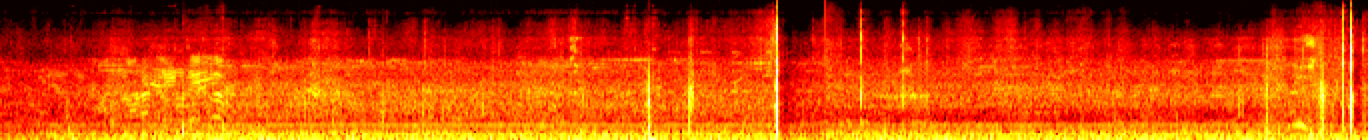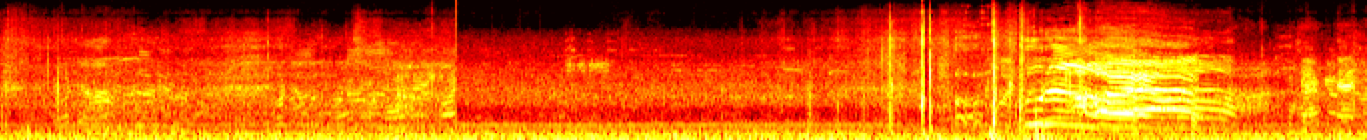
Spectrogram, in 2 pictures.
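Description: Cricket-field ambience picked up by a helmet-mounted action camera: a steady low rumble on the microphone, players calling out in the distance, and a few sharp knocks. A louder shout comes near the end.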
